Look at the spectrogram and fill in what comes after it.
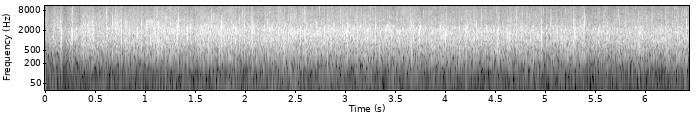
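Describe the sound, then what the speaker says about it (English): Sustained audience applause at a high school National Honor Society induction ceremony, dense and steady throughout with no pauses, filling the room at an even level. "Please join me in a round of applause for these individuals."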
